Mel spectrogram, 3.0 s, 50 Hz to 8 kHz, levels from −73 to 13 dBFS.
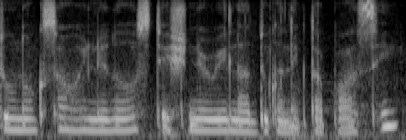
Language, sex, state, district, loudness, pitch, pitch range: Nagamese, female, Nagaland, Kohima, -16 LUFS, 200 Hz, 195-215 Hz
